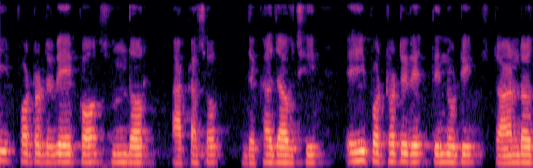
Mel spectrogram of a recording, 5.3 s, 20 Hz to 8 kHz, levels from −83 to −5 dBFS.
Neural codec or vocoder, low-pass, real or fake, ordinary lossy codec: none; 7.2 kHz; real; Opus, 64 kbps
